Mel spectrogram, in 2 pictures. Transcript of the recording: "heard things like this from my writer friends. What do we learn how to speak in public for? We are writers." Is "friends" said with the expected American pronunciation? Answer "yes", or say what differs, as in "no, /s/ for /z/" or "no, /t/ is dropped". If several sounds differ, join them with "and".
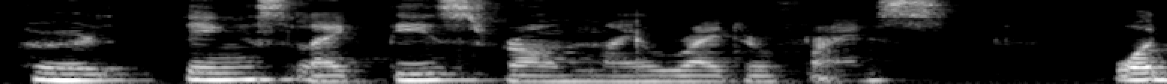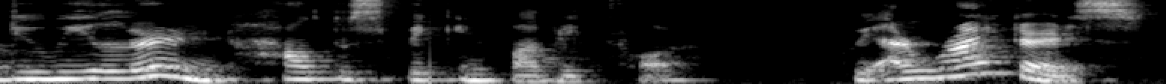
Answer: no, /s/ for /z/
